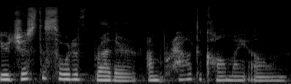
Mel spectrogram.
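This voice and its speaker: Whispering and soft-spoken, a woman speaks somewhat breathily at a fairly slow pace. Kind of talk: reading greeting cards aloud. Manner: soft-spoken, whispered.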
